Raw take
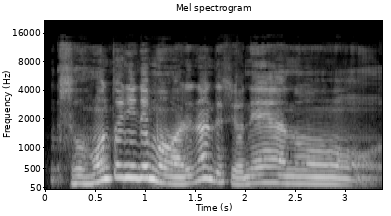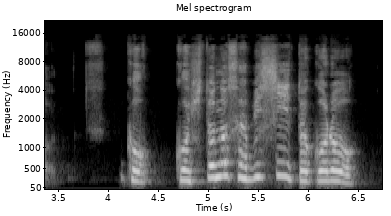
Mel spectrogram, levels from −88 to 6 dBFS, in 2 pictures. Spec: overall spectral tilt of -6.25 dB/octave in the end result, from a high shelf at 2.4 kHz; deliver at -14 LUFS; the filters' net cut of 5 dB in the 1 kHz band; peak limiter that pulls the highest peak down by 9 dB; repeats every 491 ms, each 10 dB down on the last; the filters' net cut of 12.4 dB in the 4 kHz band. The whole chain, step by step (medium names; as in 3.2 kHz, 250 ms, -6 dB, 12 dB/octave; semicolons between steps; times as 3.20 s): peaking EQ 1 kHz -4.5 dB; treble shelf 2.4 kHz -7.5 dB; peaking EQ 4 kHz -9 dB; peak limiter -13.5 dBFS; feedback delay 491 ms, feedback 32%, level -10 dB; trim +9 dB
